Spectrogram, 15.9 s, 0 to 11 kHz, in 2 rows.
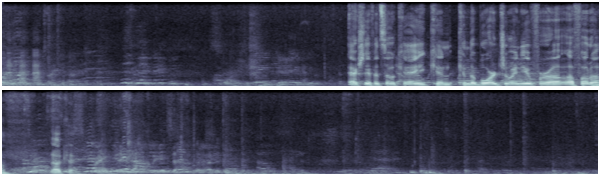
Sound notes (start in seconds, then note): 0.0 attendees laughing; 9.9 people chattering and scurrying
